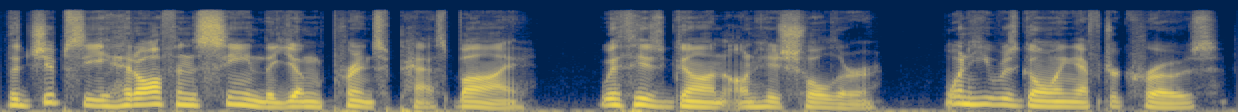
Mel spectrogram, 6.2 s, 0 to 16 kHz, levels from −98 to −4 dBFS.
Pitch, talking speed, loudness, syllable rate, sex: 135 Hz, 215 wpm, -18 LUFS, 5.0 syllables/s, male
